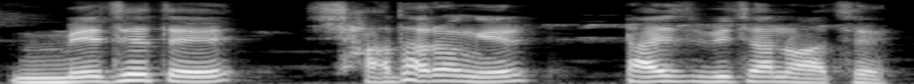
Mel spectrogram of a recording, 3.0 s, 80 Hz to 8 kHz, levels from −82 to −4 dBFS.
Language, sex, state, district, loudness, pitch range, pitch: Bengali, male, West Bengal, Cooch Behar, -14 LUFS, 165-185 Hz, 175 Hz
